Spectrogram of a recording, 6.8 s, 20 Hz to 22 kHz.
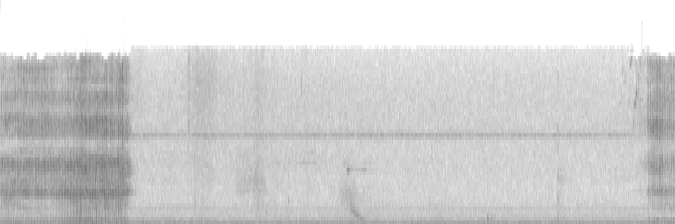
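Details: Snoring from a sleeping 6-month-old male Boxer puppy.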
